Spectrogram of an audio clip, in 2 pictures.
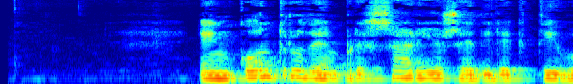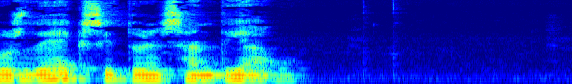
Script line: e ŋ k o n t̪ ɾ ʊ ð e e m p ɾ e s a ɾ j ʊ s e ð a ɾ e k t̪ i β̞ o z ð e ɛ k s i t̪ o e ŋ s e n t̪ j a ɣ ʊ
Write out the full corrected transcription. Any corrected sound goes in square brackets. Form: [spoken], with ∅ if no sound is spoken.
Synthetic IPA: e ŋ k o n t̪ ɾ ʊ ð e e m p ɾ e s a ɾ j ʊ s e ð [i] ɾ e k t̪ i β̞ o z ð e ɛ k s i t̪ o e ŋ s [a] n t̪ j a ɣ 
